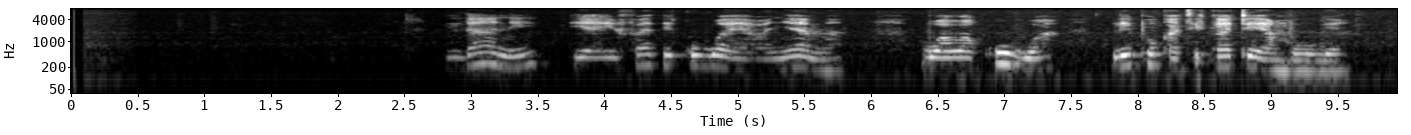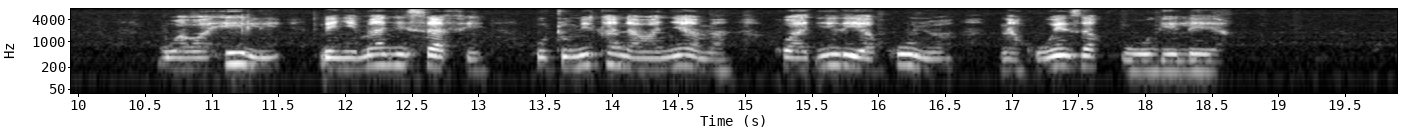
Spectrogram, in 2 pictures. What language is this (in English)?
Swahili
